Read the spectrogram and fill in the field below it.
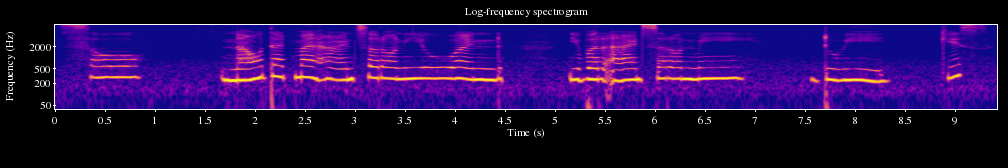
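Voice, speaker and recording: A woman voicing a curious, reserved female alien in an ASMR roleplay, speaking softly in formal, stilted phrases, at times close to a whisper. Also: high-pitched, little pitch movement, drawn-out words, pauses often, slight background noise. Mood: attentive, unsure. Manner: soft-spoken, sometimes near whisper.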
